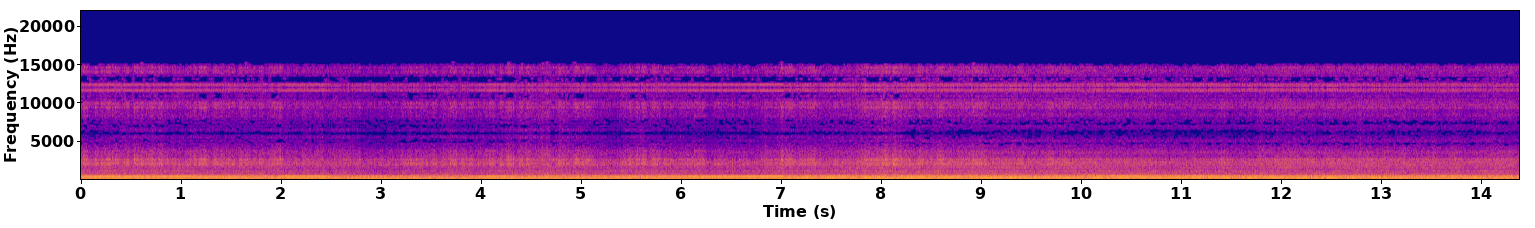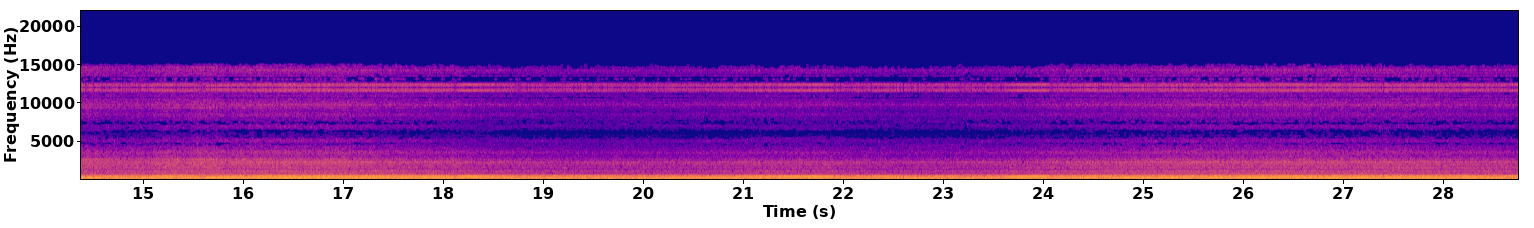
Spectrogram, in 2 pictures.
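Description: Four-wheel-drive vehicle's engine driving through soft sand, its note rising and falling repeatedly with the throttle over a steady low rumble.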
